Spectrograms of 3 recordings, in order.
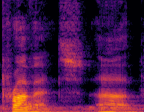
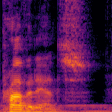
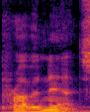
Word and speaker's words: provenance: All the brush strokes match up to a Rembrandt, but we can't prove the provenance, not providence, like divine providence, but provenance, I think is the correct pronunciation.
